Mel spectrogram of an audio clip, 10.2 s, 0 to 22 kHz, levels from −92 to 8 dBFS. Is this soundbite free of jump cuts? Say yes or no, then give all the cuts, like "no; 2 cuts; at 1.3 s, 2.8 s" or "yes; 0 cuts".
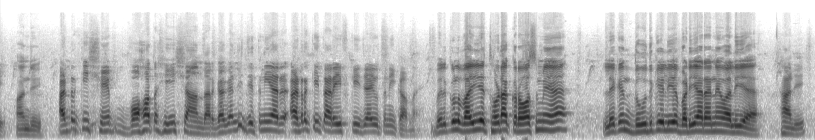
yes; 0 cuts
